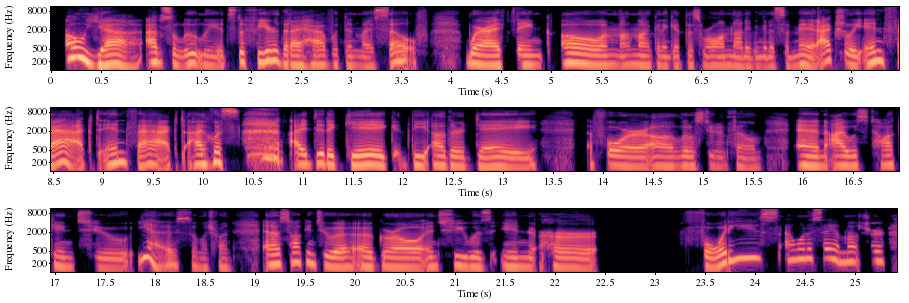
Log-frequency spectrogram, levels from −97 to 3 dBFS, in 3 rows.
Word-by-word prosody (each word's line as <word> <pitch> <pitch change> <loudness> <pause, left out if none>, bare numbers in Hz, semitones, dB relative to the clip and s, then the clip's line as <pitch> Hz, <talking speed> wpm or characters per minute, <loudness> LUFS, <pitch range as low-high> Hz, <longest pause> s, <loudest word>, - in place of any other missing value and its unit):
Oh, 275 +2 +10
yeah, 160 - +5
absolutely, 170 -5 +1
it's 150 - -7
the 195 - +4
fear 205 +4 +2
that 160 -6 -1
I 155 - +5
have 150 +1 -1
within 150 -2 -9
myself 135 -7 -2 0.4
where 175 -3 +5
I 155 0 +6
think, 155 -2 -3
"Oh, 175 -4 +4
I'm 155 0 -3
I'm 155 +2 -5
not 155 -1 -2
gonna 150 -2 -8
get 145 +1 -9
this 150 +1 -9
role, 145 -1 -3
I'm 145 +1 -4
not 140 -1 -5
even 140 0 -8
gonna 140 0 -6
submit," 145 +3 -2
actually, 185 -8 +2
in 200 +5 +2
fact 210 +4 +3
in 195 +4 0
fact, 175 -1 0
I 180 0 +3
was 210 -4 +3 0.6
I 175 0 +4
did 185 +2 +1
a 170 - +4
gig 165 -1 +4 0.2
the 160 -2 0
other 160 -2 -1
day 145 -1 -2 0.6
for 155 -3 +1
a 150 0 -1
little 155 0 -5
student 150 -2 -10
film, 140 -1 -11 0.3
and 160 -2 +2
I 165 -1 +2
was 160 0 -5
talking 170 -2 -6 0.2
to 145 -2 -8
yeah, 305 0 0
it - - -4
was 90 - -4
so 165 - -13
much 145 -1 -13
fun 150 -2 -12 0.3
and - - 0
I - - +4
was 200 - -4
talking 225 -2 -3
to 165 -4 +1
a 155 0 -1 0.2
a - - -3
girl, 150 -1 +1
and 160 +2 -5
she 175 -2 -5
was 155 -3 -5
in 155 -3 -6
her 150 -3 -3 0.9
40s? 265 - -1
I 260 - -4
wanna 290 +2 -2
say, 295 +1 -2
I'm 250 -4 -3
not 235 0 -3
sure, 245 -1 -7
160 Hz, 180 wpm, -21 LUFS, 150-180 Hz, 0.9 s, Oh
